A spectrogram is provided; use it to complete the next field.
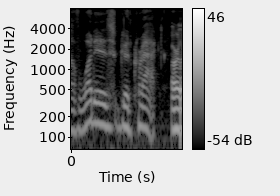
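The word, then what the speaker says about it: craic: explained to me that crack which is spelt c-r-a-i-c crack it's a crake is an expression that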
